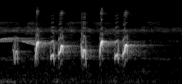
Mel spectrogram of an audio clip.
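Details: Bulbul used as a decoy bird, recorded 8 May 2021: a loud, rapid phrase of six bubbly notes alternating low and high, lasting just over one second. A faint high whistle sounds at the start.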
